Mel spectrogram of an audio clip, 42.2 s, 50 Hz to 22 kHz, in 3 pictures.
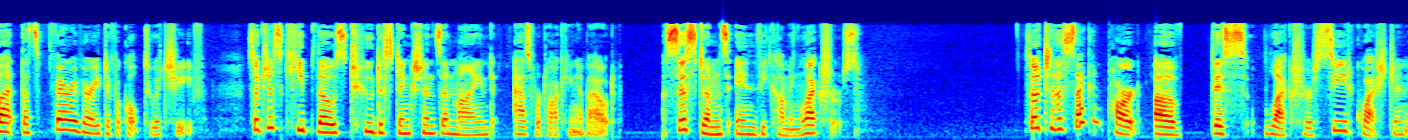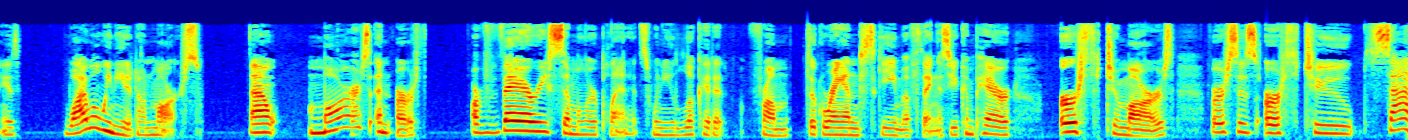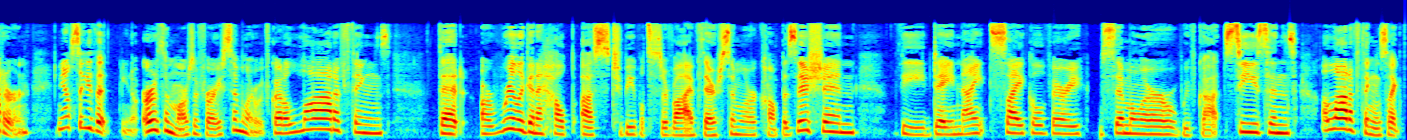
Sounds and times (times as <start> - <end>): Narration, monologue: 0.0 - 42.2.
